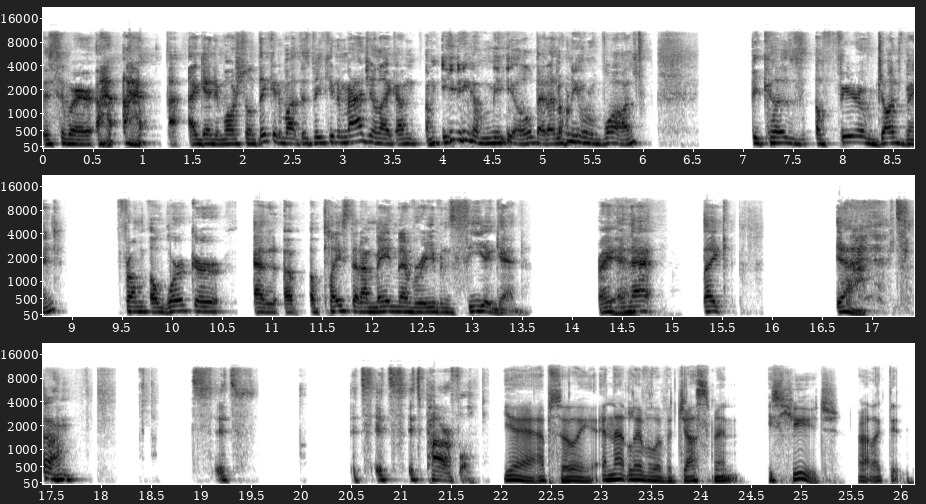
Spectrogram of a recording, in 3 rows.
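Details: Adult man who stutters; found a stuttering support group at 28; audible repetitions; stuttering.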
